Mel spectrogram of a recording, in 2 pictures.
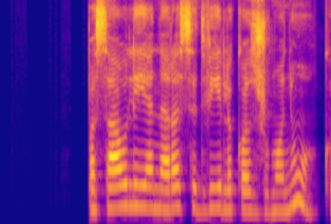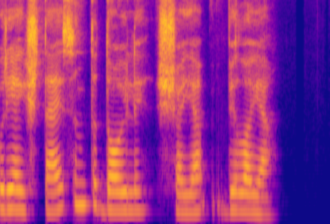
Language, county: Lithuanian, Kaunas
